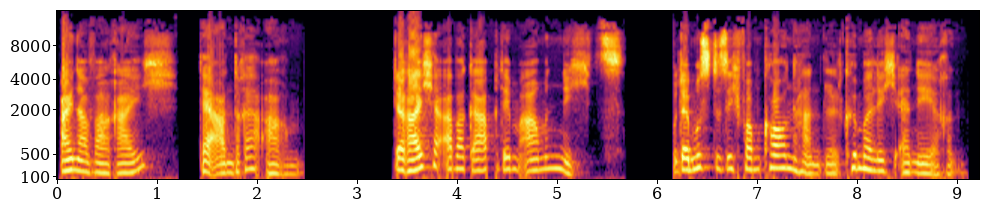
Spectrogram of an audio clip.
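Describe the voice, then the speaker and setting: A woman reads a fairy tale as a storyteller. Her voice sits at a middle pitch, and she takes her time, with a measured, expressive storybook delivery. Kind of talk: scripted fairy-tale narration.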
